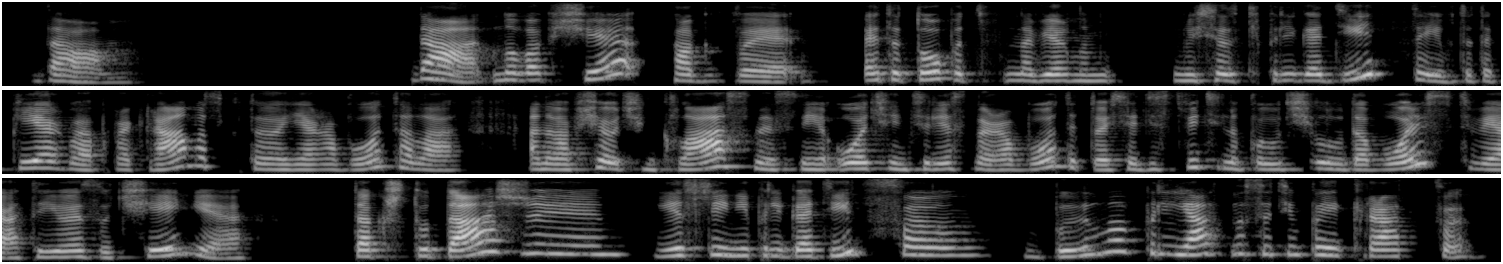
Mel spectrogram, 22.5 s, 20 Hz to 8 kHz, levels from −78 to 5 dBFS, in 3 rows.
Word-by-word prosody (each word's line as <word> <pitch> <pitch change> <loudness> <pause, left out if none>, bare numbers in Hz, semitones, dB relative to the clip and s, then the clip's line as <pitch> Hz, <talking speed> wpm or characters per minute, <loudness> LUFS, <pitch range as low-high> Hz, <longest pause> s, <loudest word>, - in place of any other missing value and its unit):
Да. 170 -6 -3 1.4
Да, 245 - +5
но 245 +2 -2
вообще, 240 +4 -1 0.3
как 215 -2 -2
бы 185 -3 0 0.3
этот 240 +1 -2
опыт, 235 -3 +1
наверно, 215 -1 -1 0.3
мне 220 -1 -5
всё-таки 225 0 -3
пригодится. 230 - -1
И 210 - 0
вот 185 +1 -13
эта 195 -2 -9
1 235 -3 +1
программа, 190 - +1
с 300 - -19
которой 190 -7 -5
я 185 0 -2
работала, 190 -1 -3 0.3
она 200 -1 -1
вообще 190 +6 0
очень 200 -3 -4
классная, 215 +5 +4
с 190 +1 -13
ней 190 -1 -3
очень 215 +2 +1
интересно 205 0 -3
работает. 195 - -2
То 180 - -1
есть 175 0 -1
я 200 - -3
действительно 215 +5 -7
получила 195 +1 -4
удовольствие 190 - 0
от 175 +2 -3
её 205 0 0
изучения. 190 - 0 0.5
Так 225 0 +3
что 240 +2 -1
даже 330 - +8 0.6
если 255 +4 0
не 250 -2 0
пригодится, 265 +3 0 0.2
было 225 - 0
приятно 315 -3 +2
с 310 - -13
этим 290 -1 -7
поиграться. 230 -6 0
220 Hz, 135 wpm, -24 LUFS, 195-260 Hz, 1.4 s, даже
